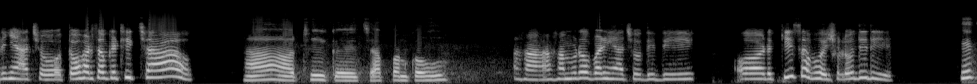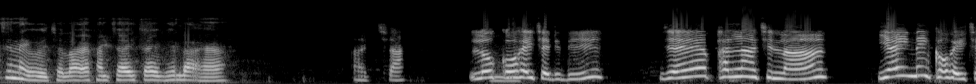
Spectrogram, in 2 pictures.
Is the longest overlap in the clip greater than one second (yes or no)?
no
